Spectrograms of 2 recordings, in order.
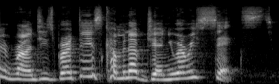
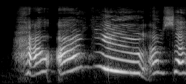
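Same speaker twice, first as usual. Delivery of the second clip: excited squeal; 13 semitones higher, 3 dB louder than usual. Real, not acted. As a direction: squeal hello at your bestie. Greeting best friend.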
